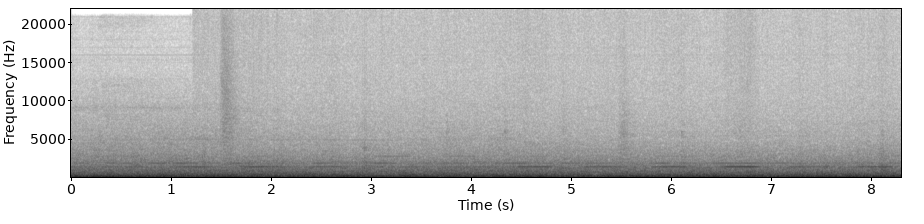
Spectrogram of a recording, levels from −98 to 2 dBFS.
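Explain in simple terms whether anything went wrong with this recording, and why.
Something did go wrong, starting at about 1.21 seconds and lasting to the end. The fault is sample clock jitter. The timing clock in the converter wobbled, by a few millionths of a second. So each sample was taken a little early or late, at random. Those small timing slips turn into a faint hiss or roughness. It gets stronger when the sound is loud or bright, and it disappears when things go quiet.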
